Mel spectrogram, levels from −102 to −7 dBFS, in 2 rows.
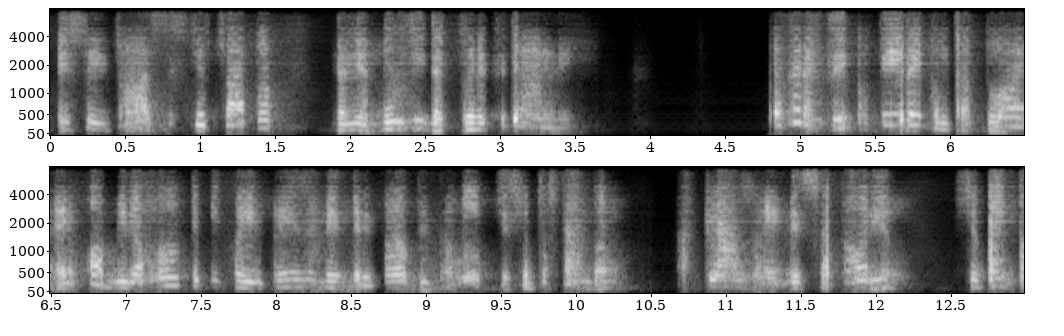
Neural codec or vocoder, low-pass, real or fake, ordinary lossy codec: codec, 44.1 kHz, 0.9 kbps, DAC; 7.2 kHz; fake; none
